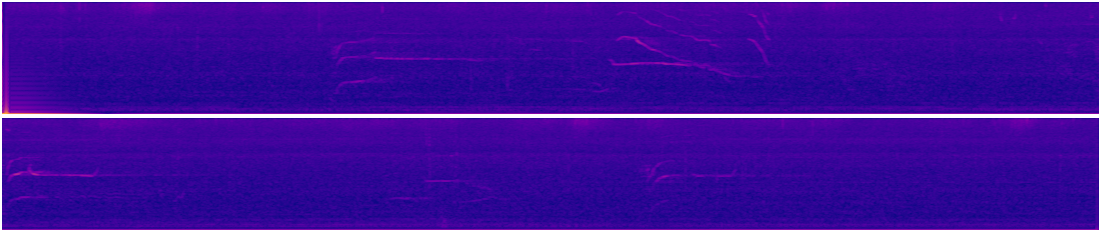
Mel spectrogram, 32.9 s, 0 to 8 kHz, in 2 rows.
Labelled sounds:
4.9	7.3	killer whale, Bigg's (transient), Gulf of Alaska transient, 0.27 to 3.1 kHz
8.9	11.7	killer whale, Bigg's (transient), Gulf of Alaska transient, 0.59 to 6.7 kHz
16.4	18.0	killer whale, Bigg's (transient), Gulf of Alaska transient, 0.48 to 2.8 kHz
22.3	23.9	killer whale, Bigg's (transient), Gulf of Alaska transient, 0.68 to 1.5 kHz
26.2	27.6	killer whale, Bigg's (transient), Gulf of Alaska transient, 0.48 to 2.5 kHz

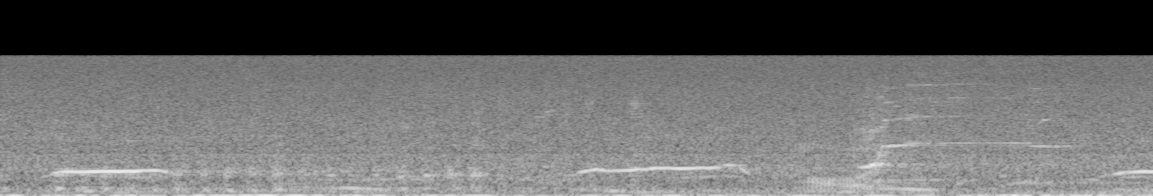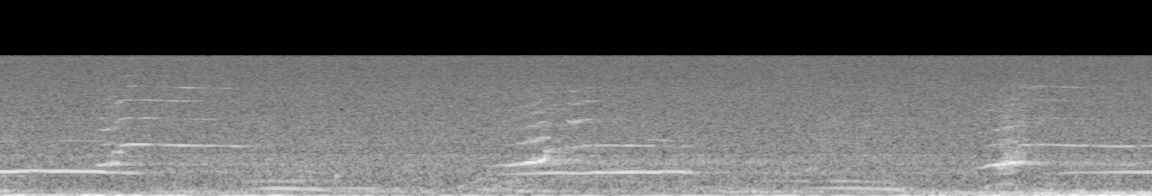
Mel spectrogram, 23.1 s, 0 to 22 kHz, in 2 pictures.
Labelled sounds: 8.6	9.4	humpback whale, 0.93 to 4.4 kHz
10.3	10.6	humpback whale, 0.93 to 1.1 kHz
12.6	14.2	humpback whale, 0.80 to 4.2 kHz
16.7	18.3	humpback whale, 0.90 to 3.1 kHz
21.4	22.9	humpback whale, 0.93 to 4.3 kHz

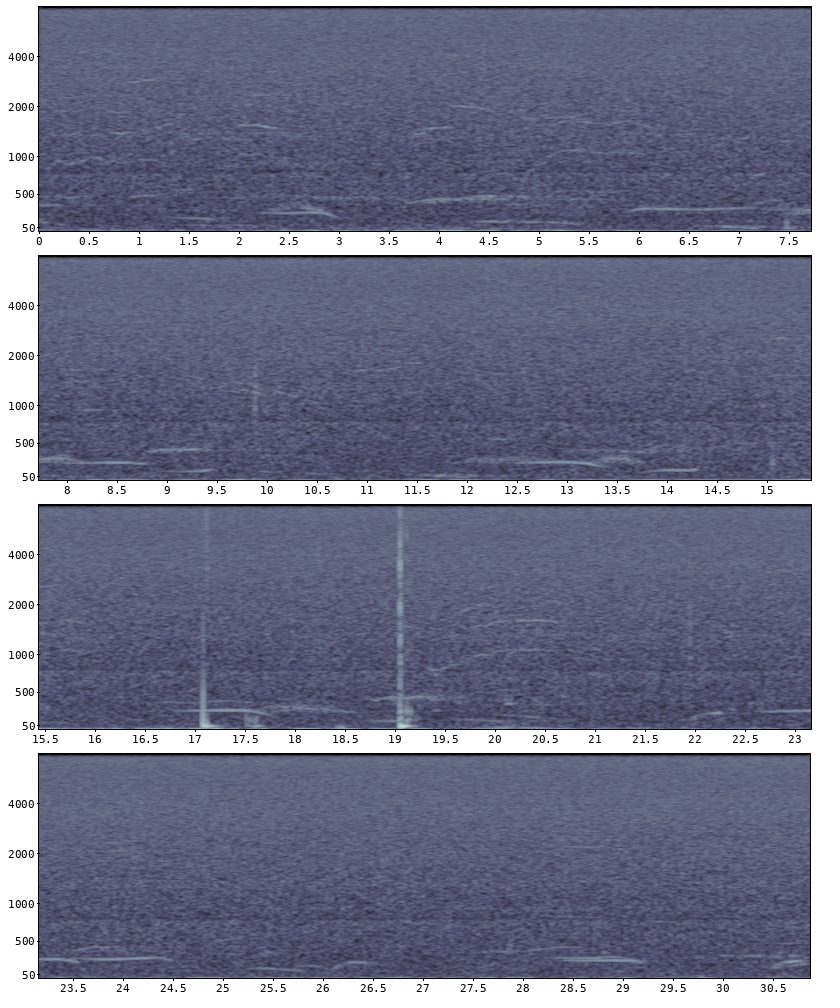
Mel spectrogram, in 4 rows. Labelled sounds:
0.9	1.2	humpback whale, 2.8 to 3.0 kHz
2.0	2.4	humpback whale, 1.4 to 1.6 kHz
3.8	4.4	humpback whale, 1.3 to 2.1 kHz
19.3	20.5	humpback whale, 0.80 to 1.7 kHz

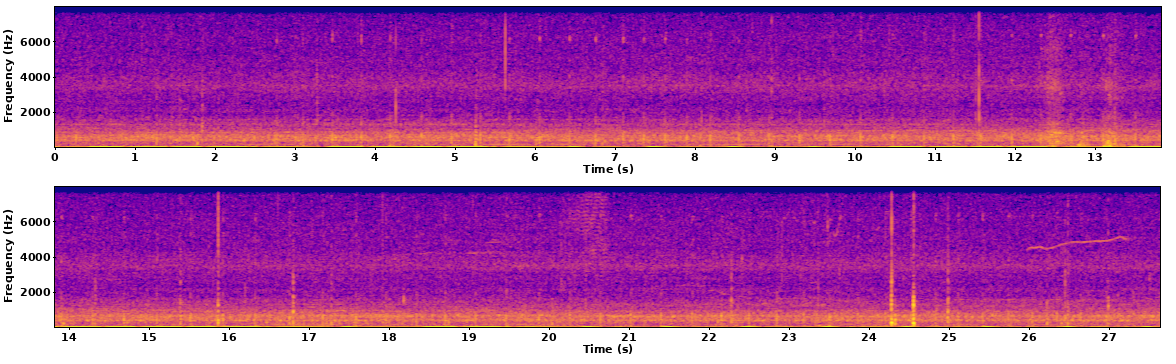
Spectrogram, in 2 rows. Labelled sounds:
20.1	20.8	killer whale, southern resident, J pod, buzz, 3.0 to 8.0 kHz
26.0	27.3	killer whale, southern resident, J pod, whistle, 4.3 to 5.2 kHz

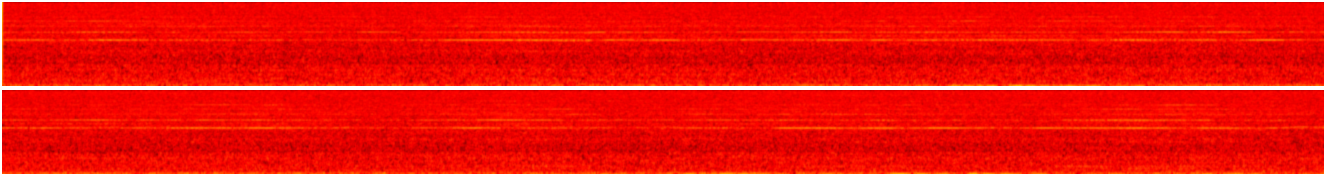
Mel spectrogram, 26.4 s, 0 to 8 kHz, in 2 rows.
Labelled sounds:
0.0	0.3	vessel noise, 1.9 to 2.0 kHz
0.7	1.0	vessel noise, 2.6 to 2.7 kHz
4.5	4.8	vessel noise, 1.9 to 2.0 kHz
11.5	11.8	vessel noise, 2.5 to 2.7 kHz
12.5	12.8	vessel noise, 1.9 to 2.0 kHz
21.0	21.3	vessel noise, 1.8 to 2.1 kHz
24.2	24.7	vessel noise, 2.5 to 4.0 kHz
26.0	26.3	vessel noise, 2.0 to 2.1 kHz

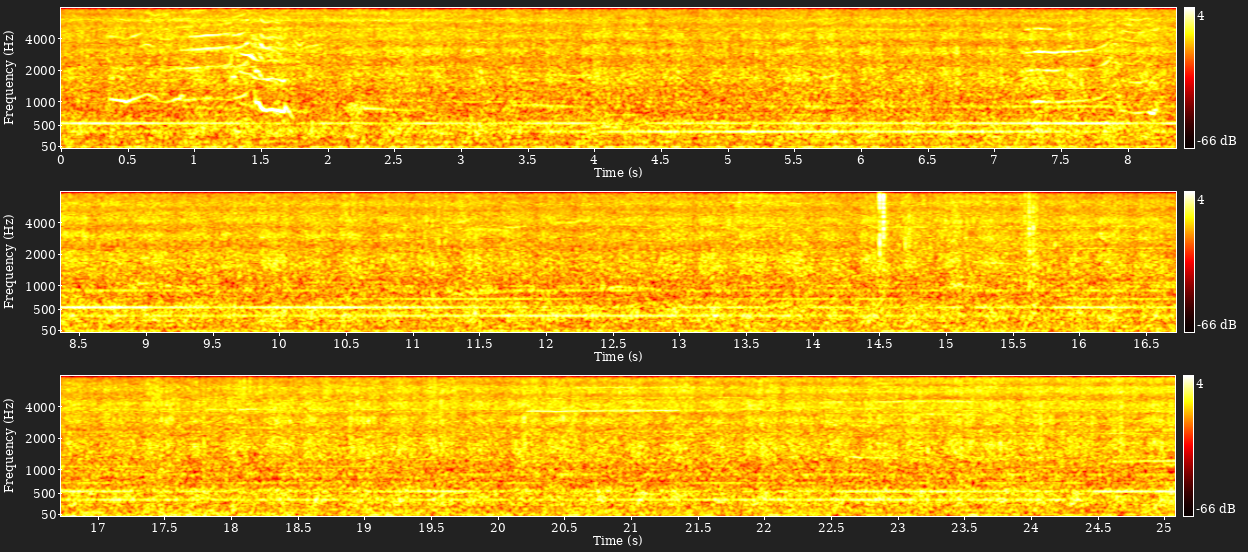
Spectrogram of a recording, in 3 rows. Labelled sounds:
0.3	1.9	killer whale, southern resident, 0.71 to 7.7 kHz
7.1	8.3	killer whale, southern resident, 0.70 to 7.0 kHz

